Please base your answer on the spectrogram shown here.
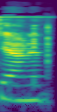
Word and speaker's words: Damhnait: that one hi everybody my name is downeth spelth weird pronounced down at i'm canadian but i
